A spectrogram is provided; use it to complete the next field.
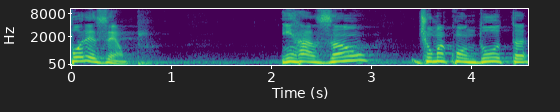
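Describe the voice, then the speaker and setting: A man speaks at a very slow pace with lively intonation. His tone is dark and mellow. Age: 50s. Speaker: council president. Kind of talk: public hearing statement. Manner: formal.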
